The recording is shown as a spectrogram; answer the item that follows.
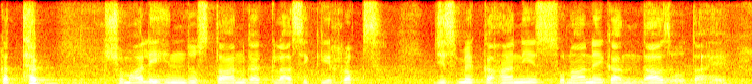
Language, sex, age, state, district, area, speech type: Urdu, male, 45-60, Delhi, North East Delhi, urban, spontaneous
